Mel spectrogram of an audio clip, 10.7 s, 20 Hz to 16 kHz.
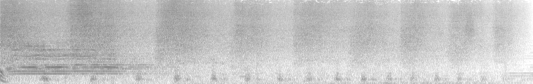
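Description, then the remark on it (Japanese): A steam train pulls away: a loud whistle sounds at the start, then broad hissing steam bursts chuff in a steady rhythm that gradually quickens, with no voices present. “それでは出発いたします。まずは5年前の過去へ。出発進行”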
